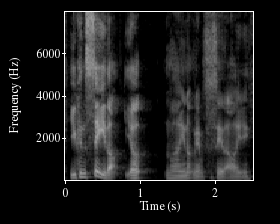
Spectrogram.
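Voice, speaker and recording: A young man hosting a live stream, chatting casually with his viewers in a flat, monotone, self-deprecating way. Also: mid-range voice, very fast, gravelly. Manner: self-deprecating, chatty, reads out chat messages. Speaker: livestream host.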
